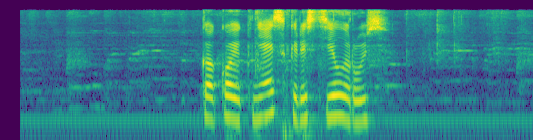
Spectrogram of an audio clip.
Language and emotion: Russian, neutral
